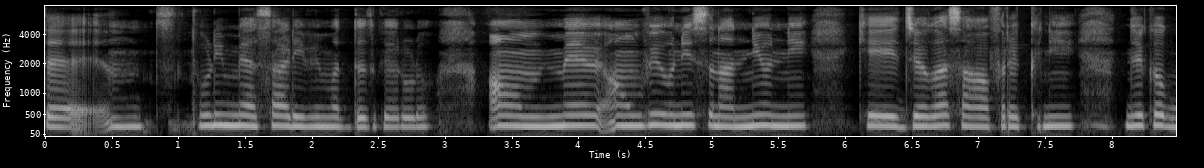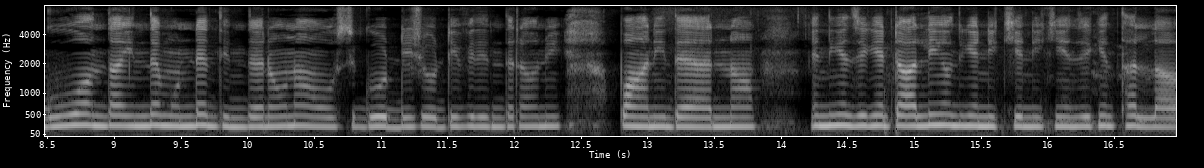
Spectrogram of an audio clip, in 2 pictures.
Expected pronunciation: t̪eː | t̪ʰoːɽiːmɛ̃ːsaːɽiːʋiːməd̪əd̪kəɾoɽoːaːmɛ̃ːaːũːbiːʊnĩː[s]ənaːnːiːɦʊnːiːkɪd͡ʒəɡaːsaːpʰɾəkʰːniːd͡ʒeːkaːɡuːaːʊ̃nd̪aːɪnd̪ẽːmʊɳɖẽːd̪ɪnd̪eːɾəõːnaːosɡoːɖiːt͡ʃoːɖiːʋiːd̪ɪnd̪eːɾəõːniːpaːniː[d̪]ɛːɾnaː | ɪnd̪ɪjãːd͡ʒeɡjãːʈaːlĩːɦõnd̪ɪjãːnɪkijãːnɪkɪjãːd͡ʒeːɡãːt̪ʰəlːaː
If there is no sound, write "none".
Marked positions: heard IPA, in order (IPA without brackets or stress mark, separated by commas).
s, d̪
